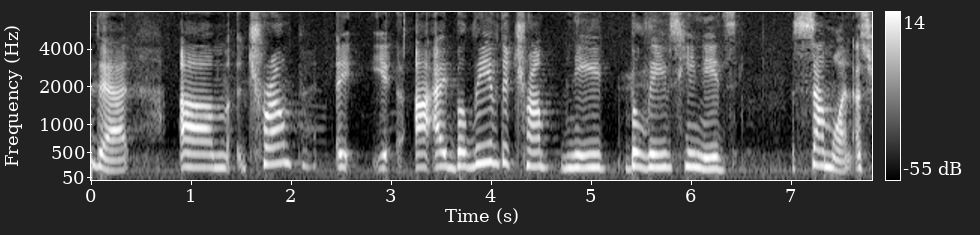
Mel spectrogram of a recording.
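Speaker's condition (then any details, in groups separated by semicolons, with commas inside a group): No condition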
